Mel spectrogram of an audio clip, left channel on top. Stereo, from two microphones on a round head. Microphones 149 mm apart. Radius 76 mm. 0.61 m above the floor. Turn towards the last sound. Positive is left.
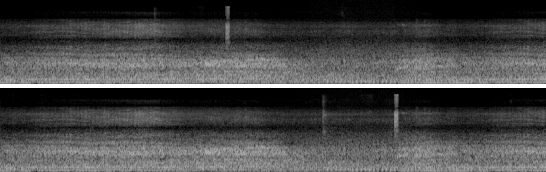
turn(degrees=-5)  # may be behind; listen again after turning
